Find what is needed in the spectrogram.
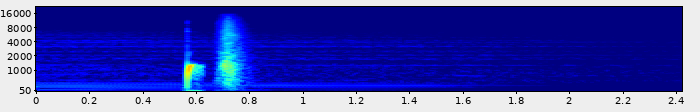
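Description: A short pop sound effect for an on-screen title: a quick rising blip about half a second in, followed at once by a brief swish, over the last faint tail of fading music.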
